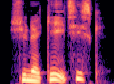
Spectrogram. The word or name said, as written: synergetisk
